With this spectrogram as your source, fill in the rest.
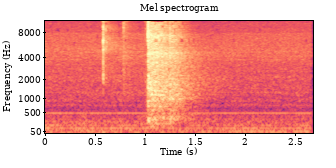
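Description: An electric welder crackles and hisses in a short burst.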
